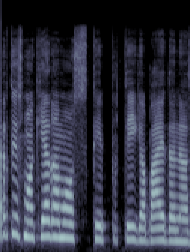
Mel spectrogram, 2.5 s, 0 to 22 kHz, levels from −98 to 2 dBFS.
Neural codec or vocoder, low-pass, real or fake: codec, 44.1 kHz, 3.4 kbps, Pupu-Codec; 14.4 kHz; fake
